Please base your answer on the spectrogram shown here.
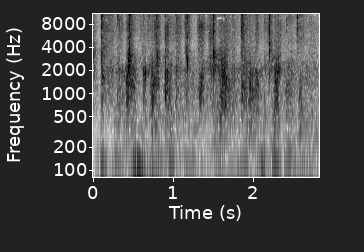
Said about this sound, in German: Schon mal bitte einen Applaus für alle, die sich hier bereit erklärt haben heute Nachmittag.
